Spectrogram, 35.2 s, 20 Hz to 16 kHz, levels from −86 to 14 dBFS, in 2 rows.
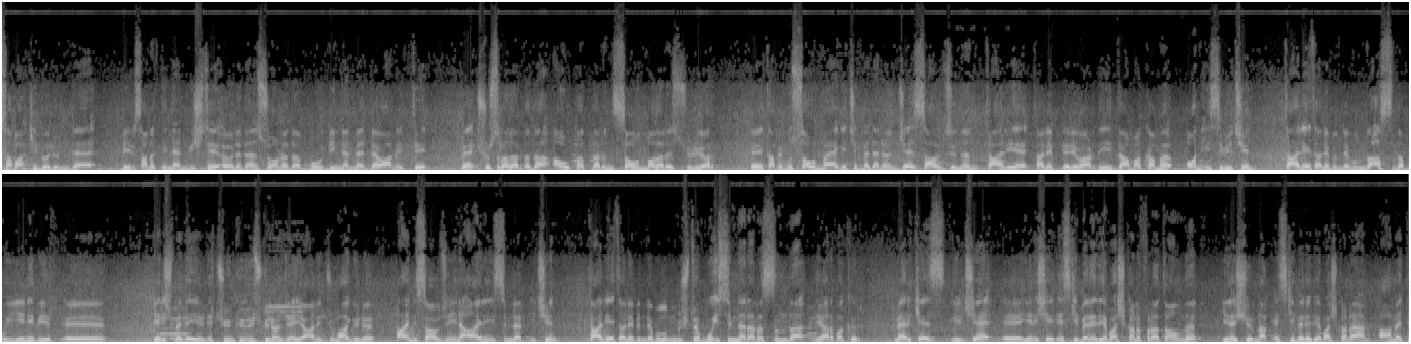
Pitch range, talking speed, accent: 160-205 Hz, 135 wpm, native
